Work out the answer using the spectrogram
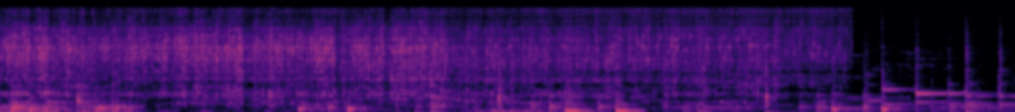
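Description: Hot ghee with curry leaves sizzling in a pan as chopped onions are tipped in and stirred with a spatula. The sizzle cuts off suddenly about six seconds in, leaving soft background music.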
